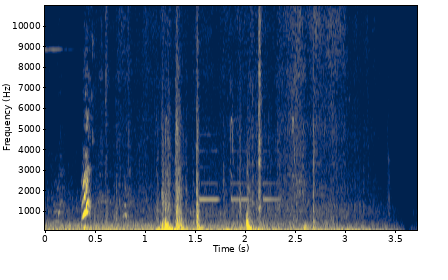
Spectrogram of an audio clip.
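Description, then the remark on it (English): All of a car's power windows whir down at once in a steady motorized hum lasting a few seconds, to air out a bad smell inside the car, with a couple of soft thumps and a brief yelp-like blip near the start, fairly loud. “Oh, Sam, get your window down. Dog's trying to force us out. Oh, Rover! All windows down!”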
